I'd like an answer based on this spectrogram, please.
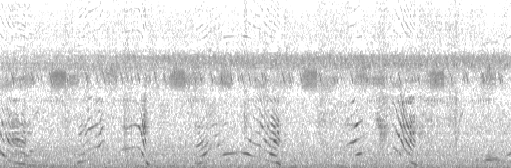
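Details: A baby rhinoceros gives high, thin, whining squeaks that sweep up and down in short bursts every couple of seconds, trying to wake its dead mother, over a steady insect-like hiss.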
